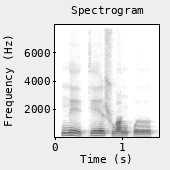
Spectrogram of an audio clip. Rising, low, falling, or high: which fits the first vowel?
falling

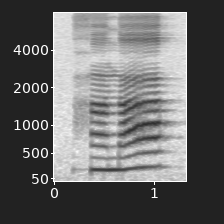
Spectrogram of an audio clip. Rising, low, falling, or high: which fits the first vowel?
low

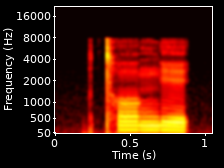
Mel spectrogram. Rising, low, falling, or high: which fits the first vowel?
low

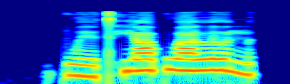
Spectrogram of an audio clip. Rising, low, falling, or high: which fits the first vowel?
low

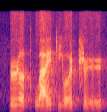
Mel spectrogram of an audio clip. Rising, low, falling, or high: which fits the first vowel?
falling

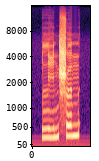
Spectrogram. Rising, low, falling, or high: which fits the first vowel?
rising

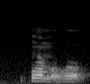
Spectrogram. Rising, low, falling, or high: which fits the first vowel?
high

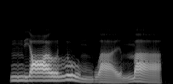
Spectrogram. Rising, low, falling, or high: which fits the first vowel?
high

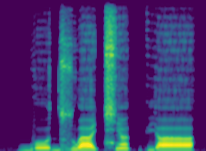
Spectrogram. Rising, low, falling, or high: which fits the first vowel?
high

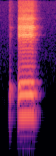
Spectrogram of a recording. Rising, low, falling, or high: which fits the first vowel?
high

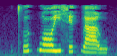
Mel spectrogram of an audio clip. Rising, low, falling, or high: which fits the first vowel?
rising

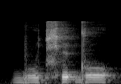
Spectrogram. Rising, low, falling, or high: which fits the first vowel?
low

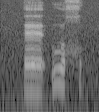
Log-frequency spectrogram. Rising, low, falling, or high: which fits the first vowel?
low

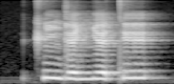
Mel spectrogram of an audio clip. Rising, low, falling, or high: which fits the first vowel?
high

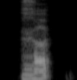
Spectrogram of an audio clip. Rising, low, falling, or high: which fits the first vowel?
low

